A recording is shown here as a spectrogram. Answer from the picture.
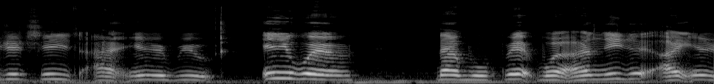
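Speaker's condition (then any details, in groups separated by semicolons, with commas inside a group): Cerebral palsy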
